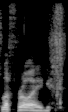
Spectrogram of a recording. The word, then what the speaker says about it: Laphroaig: my paper there we go closer there yeah pronounced Lefroy fair enough so let's have a taste of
